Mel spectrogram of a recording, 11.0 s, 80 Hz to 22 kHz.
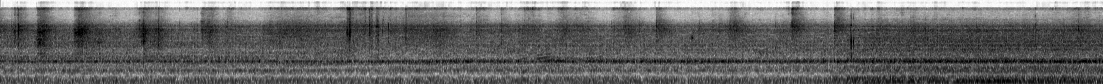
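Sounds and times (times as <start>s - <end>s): truck engine running: 0.0s - 11.0s.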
